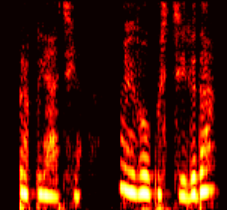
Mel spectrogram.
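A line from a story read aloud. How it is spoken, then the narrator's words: Sad meow. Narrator (Russian): Я грустно мяукнул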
